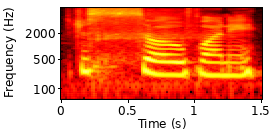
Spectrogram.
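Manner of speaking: usual speaking voice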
